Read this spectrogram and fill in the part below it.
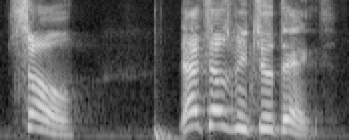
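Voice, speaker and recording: A man's voice: very high voice, very animated, takes it slowly, a bit bright. Rambling young man hosting a podcast. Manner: rambling, many fillers, says bro and what's it called. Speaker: podcast host. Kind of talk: casual film review chat.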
